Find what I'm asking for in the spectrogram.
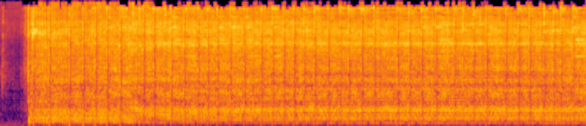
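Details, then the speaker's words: Old vintage foreign chainsaw during revival: idle screw turned in with the air cleaner off. It holds a steady, even two-stroke buzz with no surging or dying. Normal running. "all right that sounds good as we die of carbon monoxide poisoning so I leaned out the low speed a little bit"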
